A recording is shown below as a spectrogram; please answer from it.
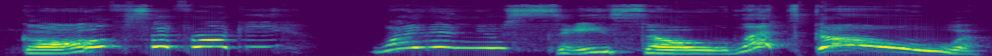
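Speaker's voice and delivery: high, loud rising excitement; surprised then eager. Acted. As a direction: jump at the idea.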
